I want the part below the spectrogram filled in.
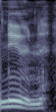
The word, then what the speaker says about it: Nun: Kelly Ogden note, Joshua was the son of a man named Nun, pronounced like our English word noon.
